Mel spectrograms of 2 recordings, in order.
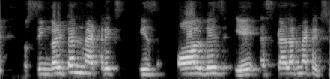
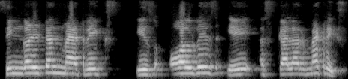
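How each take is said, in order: First: Said in the usual way. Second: Very slow, word by word, for writing down; slow dictation. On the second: Shown as a demonstration. Teacher dictates the rule for students to write, slowly. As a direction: dictate it so they can copy. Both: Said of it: "लिखिए इसको".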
